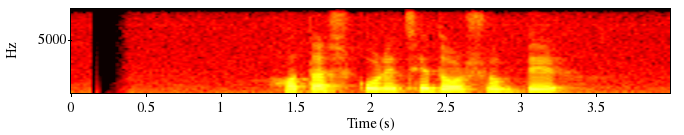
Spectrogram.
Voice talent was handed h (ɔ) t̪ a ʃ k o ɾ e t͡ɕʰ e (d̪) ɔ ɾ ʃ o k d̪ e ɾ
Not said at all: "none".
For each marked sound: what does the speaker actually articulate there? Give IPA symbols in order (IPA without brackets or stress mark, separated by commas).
ɔ, d̪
